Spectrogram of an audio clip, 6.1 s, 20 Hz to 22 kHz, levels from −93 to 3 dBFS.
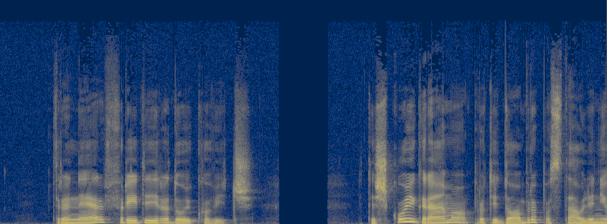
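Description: At 2.79 s the speech hits a rebuffering stall: the player runs dry, sits silent until 3.28 s, then picks up exactly where it stopped, adding about half a second.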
